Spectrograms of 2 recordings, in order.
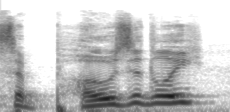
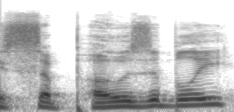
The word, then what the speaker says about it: supposedly: Another one is supposedly. Some people say suppose-a-bly with a B. Yes. It's with a D.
